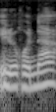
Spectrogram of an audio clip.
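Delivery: ordinary delivery, nothing marked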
